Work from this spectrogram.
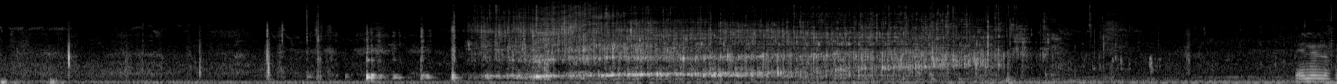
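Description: Water running into a container set out for dogs outdoors, a steady rushing fill that builds midway and lasts several seconds, with scattered knocks and handling clatter around it and someone speaking in between.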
